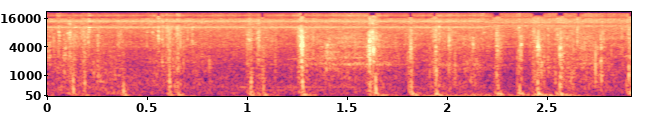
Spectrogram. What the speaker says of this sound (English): Where's the horse?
